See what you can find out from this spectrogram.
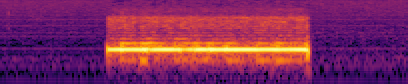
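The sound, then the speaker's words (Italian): A phone line rings back while a call is redialed after a dropped connection: one steady, mid-pitched electronic tone lasting about a second, alone and clean, with silence before and after. “scusate, è caduta un attimo la linea, proviamo a richiamare subito il compagno, perdonateci.”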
